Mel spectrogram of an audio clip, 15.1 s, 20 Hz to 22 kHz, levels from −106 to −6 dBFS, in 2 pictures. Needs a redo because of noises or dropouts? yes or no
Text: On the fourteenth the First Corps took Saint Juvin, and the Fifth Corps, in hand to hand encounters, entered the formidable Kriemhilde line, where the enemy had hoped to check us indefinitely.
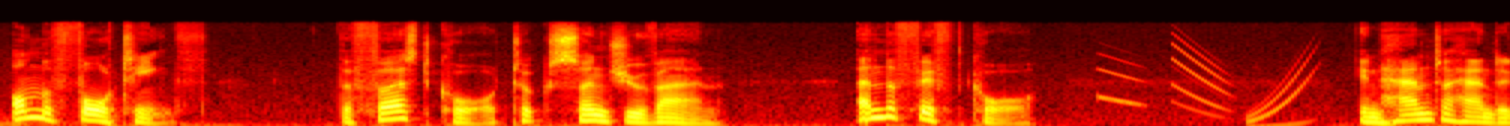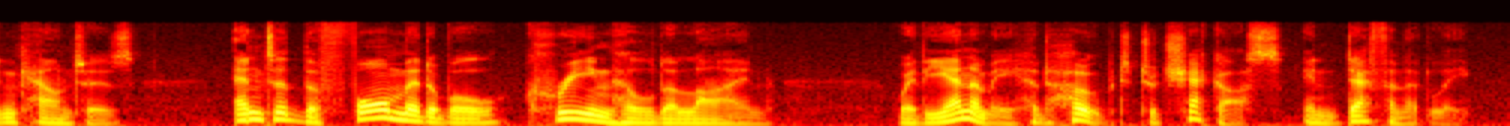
yes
